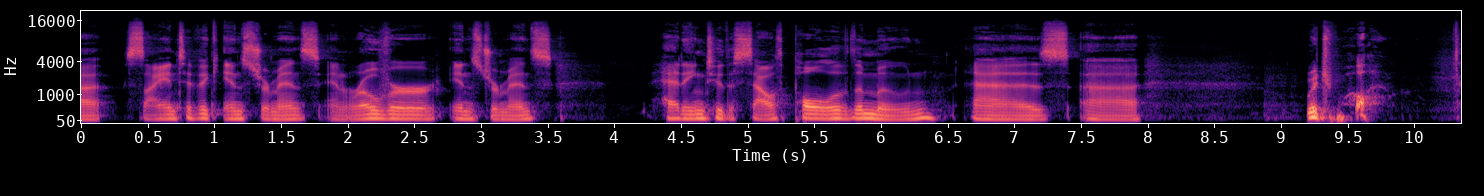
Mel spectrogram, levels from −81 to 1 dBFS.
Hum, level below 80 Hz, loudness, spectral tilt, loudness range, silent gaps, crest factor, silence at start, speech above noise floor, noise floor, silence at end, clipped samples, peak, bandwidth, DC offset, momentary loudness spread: none; -60 dBFS; -24 LUFS; -4.5 dB/octave; 2 LU; none; 24 dB; 0 s; 38 dB; -61 dBFS; 0 s; under 0.1%; 0 dBFS; 16.5 kHz; under 0.1%; 8 LU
